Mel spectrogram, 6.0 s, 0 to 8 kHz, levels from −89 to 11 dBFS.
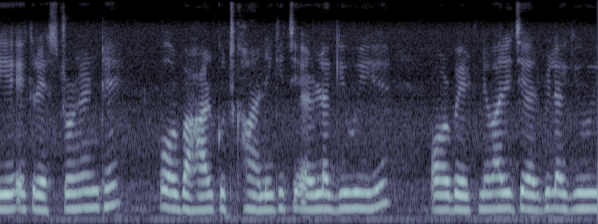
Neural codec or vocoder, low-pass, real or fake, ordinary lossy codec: none; none; real; none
